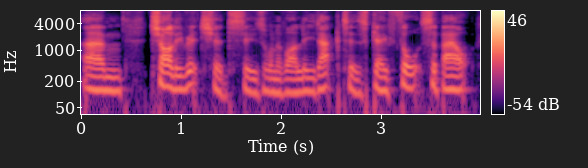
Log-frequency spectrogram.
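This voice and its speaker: A man leads an informal workshop in the voice of a working audio drama producer. His pitch is mid-range for a man and he explains in a halting, pause-filled way. The sound is dry, with hardly any room on it. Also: no echo. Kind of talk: informal spoken workshop presentation.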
